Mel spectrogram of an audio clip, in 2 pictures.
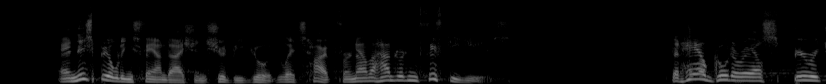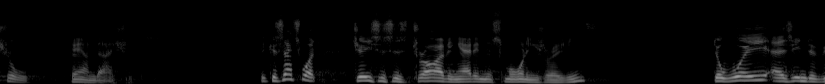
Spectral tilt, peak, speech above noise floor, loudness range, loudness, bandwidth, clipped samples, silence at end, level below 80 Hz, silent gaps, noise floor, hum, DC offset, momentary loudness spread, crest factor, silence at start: -5.5 dB/octave; -26 dBFS; 45 dB; 6 LU; -41 LUFS; 16.5 kHz; under 0.1%; 0 s; -82 dBFS; none; -86 dBFS; none; under 0.1%; 12 LU; 18 dB; 0.6 s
